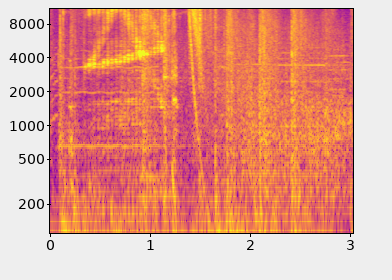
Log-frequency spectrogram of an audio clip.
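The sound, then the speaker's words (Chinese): Anti-tank cannon fire in a game battle: a few heavy booming blasts over a continuous low rumble, with sweeping whooshes and crackling bursts. The loudest, deepest impact lands in the middle. “反坦克炮”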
